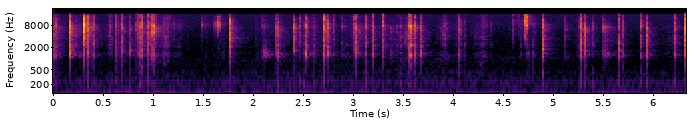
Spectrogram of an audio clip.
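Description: Long nails scratch and flick the plastic pins of a plastic bristle hairbrush, producing a rapid, irregular stream of crisp, dry clicks and ticks. Each click is bright and short with no ring, centered around 1.4 kHz, over a faint, steady low hum.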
